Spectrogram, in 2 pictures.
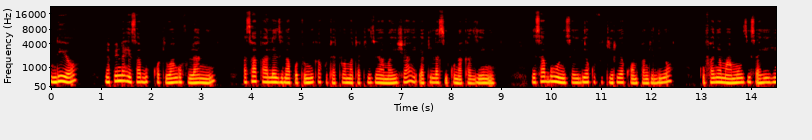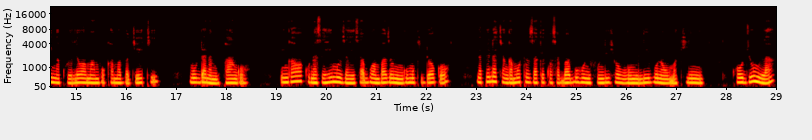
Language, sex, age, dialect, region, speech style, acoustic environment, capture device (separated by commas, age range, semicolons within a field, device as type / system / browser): Swahili, female, 35-44, Kenya - Mombasa, Kenya, focused, silence, mobile / Linux / Chrome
